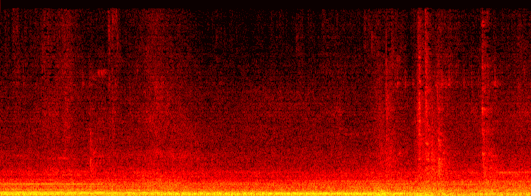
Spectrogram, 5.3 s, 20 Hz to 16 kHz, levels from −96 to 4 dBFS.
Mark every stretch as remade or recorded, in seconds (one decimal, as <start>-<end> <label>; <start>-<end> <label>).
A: 0.0-5.3 remade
